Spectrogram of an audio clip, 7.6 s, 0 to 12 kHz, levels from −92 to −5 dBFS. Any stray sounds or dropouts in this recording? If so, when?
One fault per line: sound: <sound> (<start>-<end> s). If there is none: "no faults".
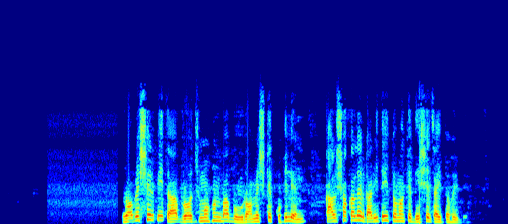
no faults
